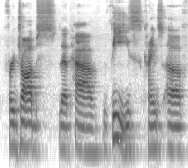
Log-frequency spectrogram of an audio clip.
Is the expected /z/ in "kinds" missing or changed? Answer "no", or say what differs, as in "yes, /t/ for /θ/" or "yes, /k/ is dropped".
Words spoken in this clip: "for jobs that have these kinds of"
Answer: no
